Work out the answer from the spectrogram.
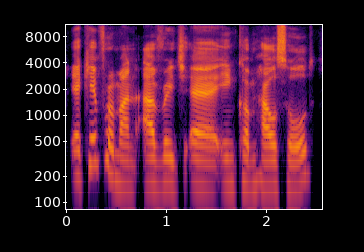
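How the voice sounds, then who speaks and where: A woman from Lagos, speaking as a guest in a relaxed interview. Her voice is smooth and clear, and the recording is close and dry. She talks thoughtfully, pausing now and then to find the right words. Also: sits low, no echo. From Lagos, Nigeria. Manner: thoughtful, unhurried, pauses to search for words. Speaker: guest, community relations worker. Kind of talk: casual interview chat.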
